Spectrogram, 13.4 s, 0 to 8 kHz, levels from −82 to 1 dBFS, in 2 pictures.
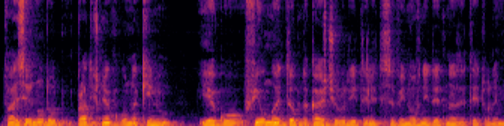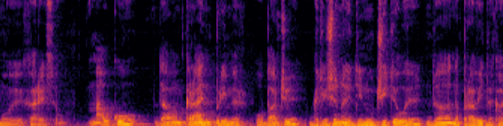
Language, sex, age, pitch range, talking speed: Bulgarian, male, 50-69, 100-120 Hz, 175 wpm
